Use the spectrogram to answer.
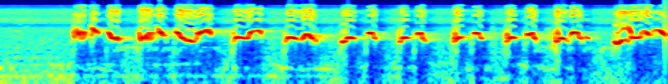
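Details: Greater green leafbird song played to provoke other leafbirds into singing and fighting: a half-second pause, then a lively run of loud, clear whistled notes, each bending up and down and repeated in quick bursts about every third of a second.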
